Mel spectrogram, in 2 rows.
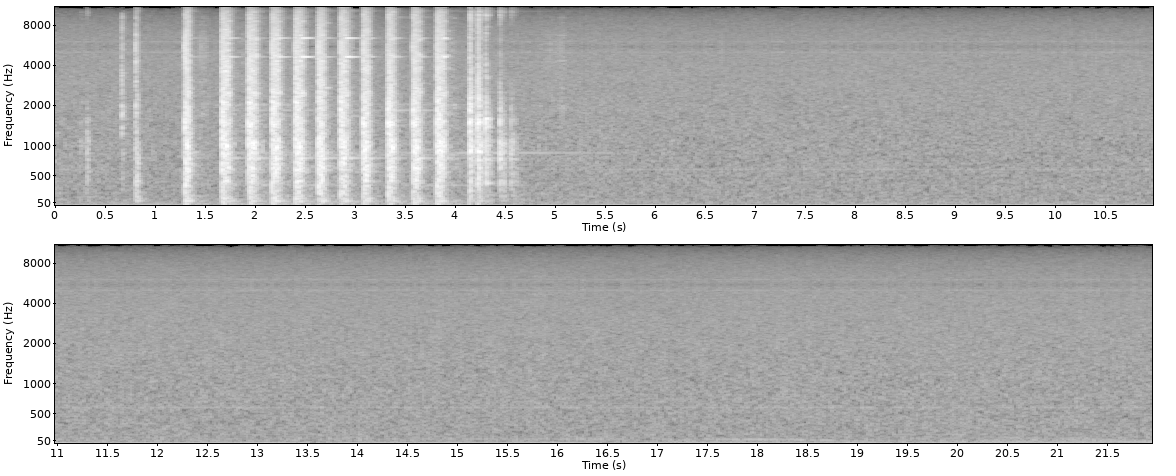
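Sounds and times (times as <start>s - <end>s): hammer striking steel blade: 1.3s - 4.7s.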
